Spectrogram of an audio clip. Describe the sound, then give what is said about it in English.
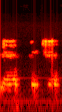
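Three short, tinny bursts of echoing sound come through a phone line, one after another, like a voice bouncing back with harsh, ringing feedback, caused by the phone's volume being turned up. “It's echoing now.”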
